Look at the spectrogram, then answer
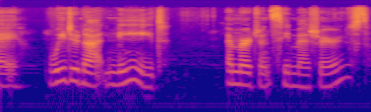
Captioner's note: speaking French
